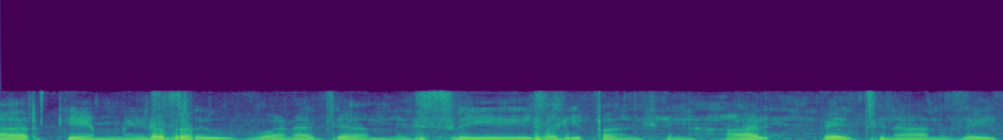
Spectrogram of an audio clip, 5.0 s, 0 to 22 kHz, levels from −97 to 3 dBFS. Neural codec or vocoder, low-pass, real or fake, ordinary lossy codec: codec, 16 kHz, 4.8 kbps, FACodec; none; fake; none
